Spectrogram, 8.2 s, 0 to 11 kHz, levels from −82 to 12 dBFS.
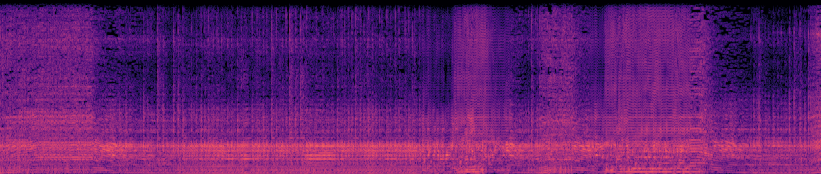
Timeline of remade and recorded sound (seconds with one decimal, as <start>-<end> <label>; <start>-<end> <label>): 0.0-4.2 recorded; 4.2-5.1 remade; 5.1-5.9 recorded; 5.9-6.9 remade; 6.9-8.2 recorded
